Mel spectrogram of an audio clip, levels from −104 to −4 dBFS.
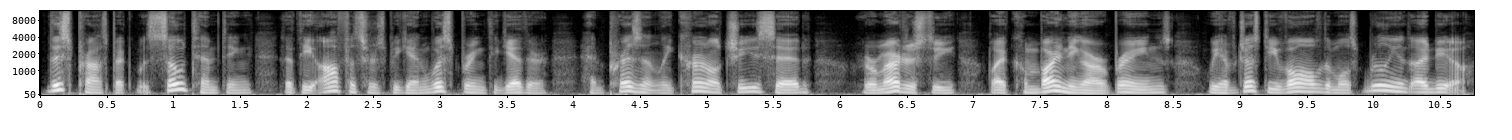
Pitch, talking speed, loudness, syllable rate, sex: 125 Hz, 165 wpm, -20 LUFS, 5.6 syllables/s, male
